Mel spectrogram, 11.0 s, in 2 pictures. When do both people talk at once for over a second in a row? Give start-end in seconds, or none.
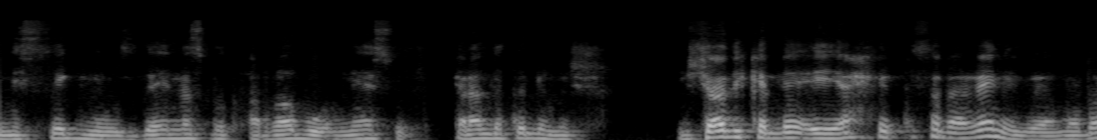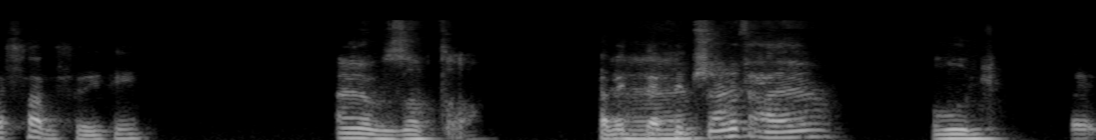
none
